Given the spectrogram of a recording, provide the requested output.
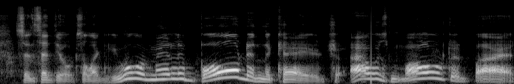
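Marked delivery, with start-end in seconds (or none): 1.1-5.2 very high, very slow character voice, stretched and swooping. Voicing orcs for the listeners as more Bane, in a Bane voice. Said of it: "I'll do some more Bane for you guys".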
